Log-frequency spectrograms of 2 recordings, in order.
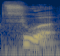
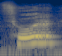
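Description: First: The final R is nearly silent. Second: The final R is clearly pronounced. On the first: The speaker calls it right. "Das R ist ein bisschen stumm" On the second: The speaker calls it wrong. "Man sagt nicht zur"

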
